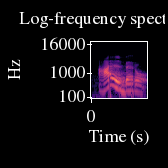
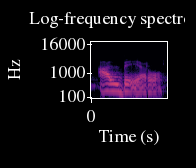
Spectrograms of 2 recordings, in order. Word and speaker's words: albero: Deswegen sagt man Baum, albero und nicht albero.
